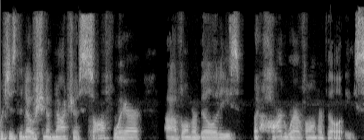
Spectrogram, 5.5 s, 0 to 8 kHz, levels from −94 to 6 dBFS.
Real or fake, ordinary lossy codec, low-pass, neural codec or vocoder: real; AAC, 32 kbps; 7.2 kHz; none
